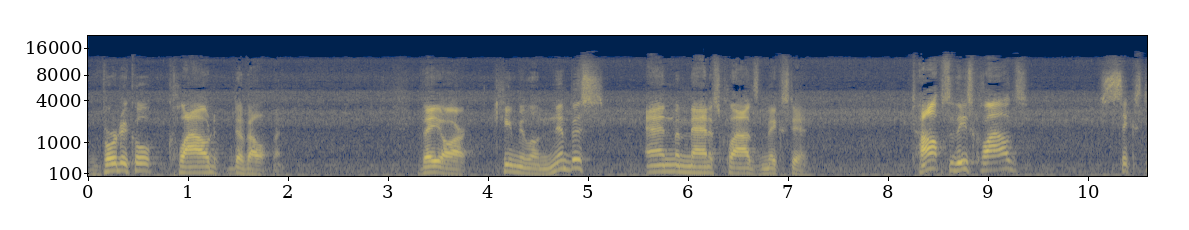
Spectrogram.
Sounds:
speech

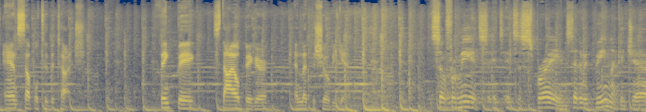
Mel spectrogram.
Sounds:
speech
music

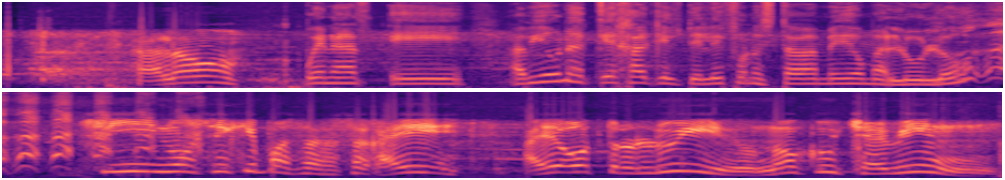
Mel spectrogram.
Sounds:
radio
speech
music

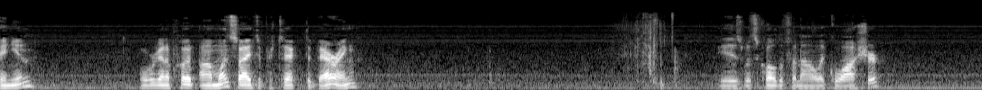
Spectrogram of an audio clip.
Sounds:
speech

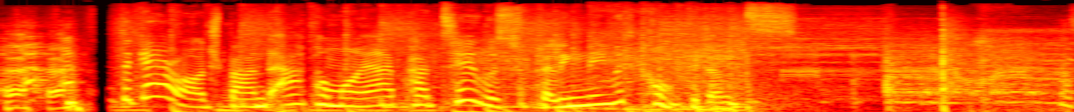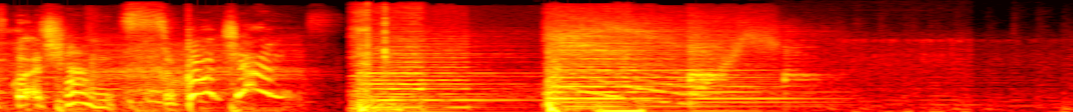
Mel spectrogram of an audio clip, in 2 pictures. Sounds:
sampler
speech
music

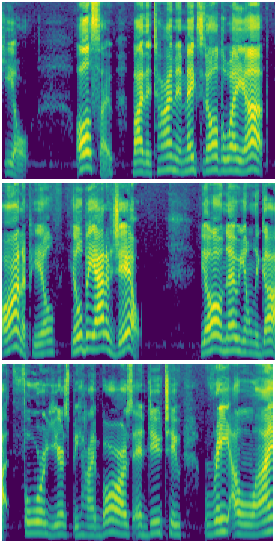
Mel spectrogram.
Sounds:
speech

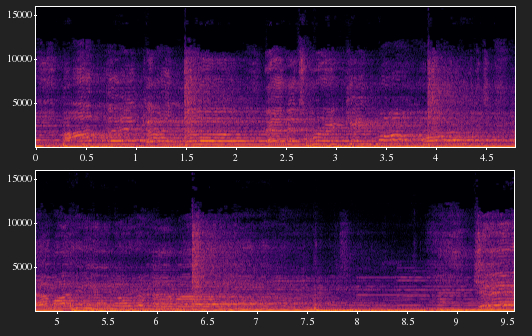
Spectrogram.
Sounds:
music

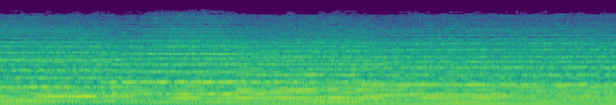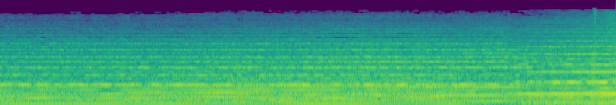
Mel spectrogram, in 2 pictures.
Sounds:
music

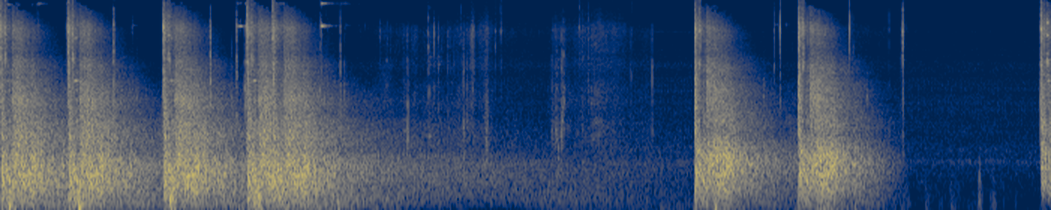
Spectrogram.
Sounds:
outside, rural or natural

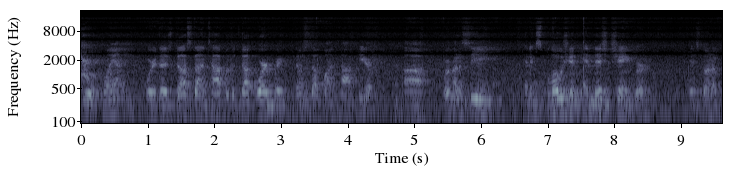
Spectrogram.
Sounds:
speech

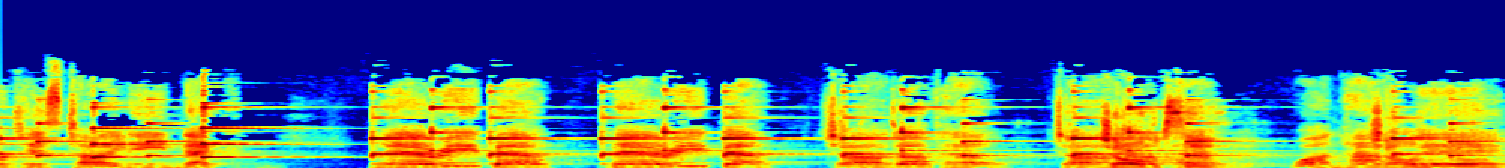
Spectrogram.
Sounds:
speech
music

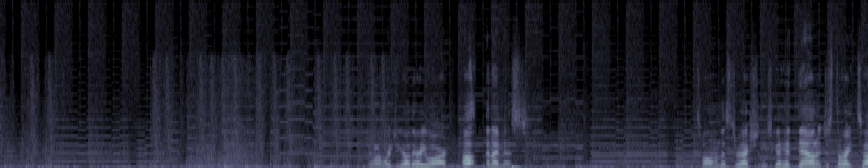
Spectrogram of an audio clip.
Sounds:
speech

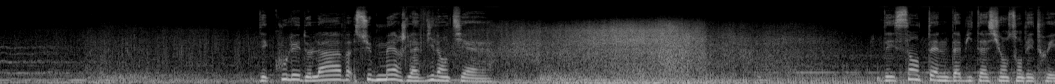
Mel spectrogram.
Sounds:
volcano explosion

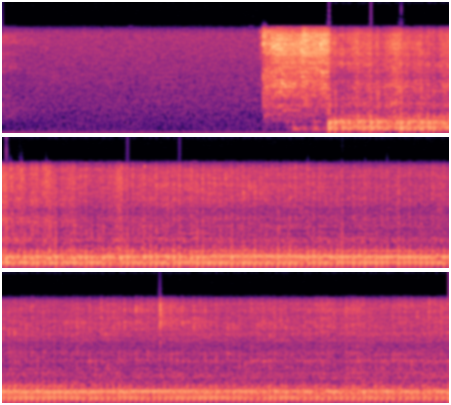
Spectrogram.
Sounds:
motorcycle
vehicle

